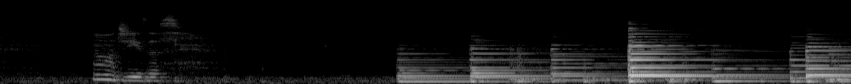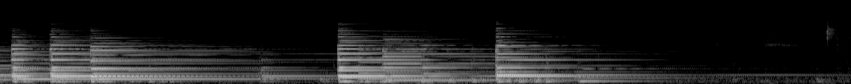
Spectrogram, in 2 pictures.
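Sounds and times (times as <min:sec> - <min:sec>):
piano playing slow chords: 0:04.0 - 0:17.0.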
